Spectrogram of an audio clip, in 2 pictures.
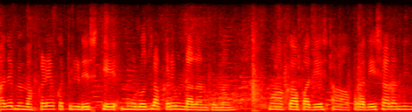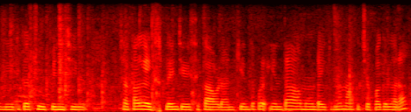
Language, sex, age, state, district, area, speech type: Telugu, female, 30-45, Andhra Pradesh, Kurnool, rural, spontaneous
